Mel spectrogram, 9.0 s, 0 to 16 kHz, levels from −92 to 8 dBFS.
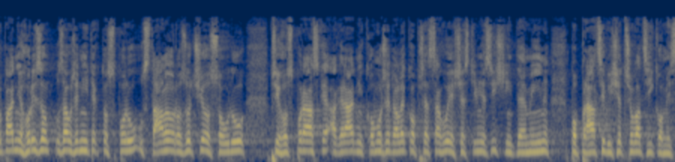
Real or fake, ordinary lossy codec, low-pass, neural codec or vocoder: real; MP3, 48 kbps; 14.4 kHz; none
